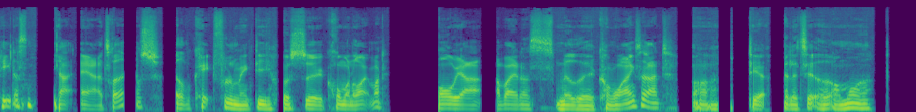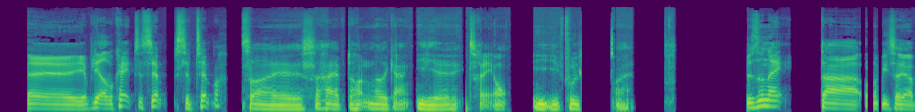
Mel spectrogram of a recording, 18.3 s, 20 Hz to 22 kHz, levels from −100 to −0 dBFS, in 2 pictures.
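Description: Throughout the speech, the gain swings by about 20 dB, flattening the dynamics. This is likely gain pumping from excessive gain driving a fast limiter.

At 1.23 s, 4.81 s and 7.18 s, the speech cuts to silence for 128 ms, 149 ms and 128 ms, then resumes further on. These are likely Bluetooth dropouts, where late packets were discarded before reaching the headphones.

At 8.87 s and 13.82 s, the speech skips forward with a seamless join, losing roughly 50 ms each time. This is likely audio missing between chunks, as the 5 s spacing fits a recorder dropping a sliver at each chunk boundary.

At 14.97 s, a longer silent hole of 299 ms appears from the same dropout mechanism. From 17.76 s to 18.00 s, 149 ms of sound drops out as several short holes spread over 213 ms, the longest lasting 64 ms.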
